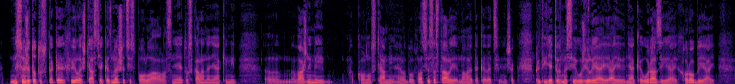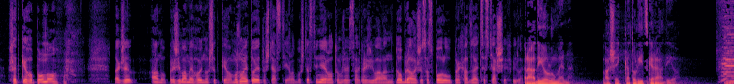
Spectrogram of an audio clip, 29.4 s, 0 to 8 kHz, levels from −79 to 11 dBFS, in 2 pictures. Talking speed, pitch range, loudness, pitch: 165 wpm, 80-105 Hz, -28 LUFS, 90 Hz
